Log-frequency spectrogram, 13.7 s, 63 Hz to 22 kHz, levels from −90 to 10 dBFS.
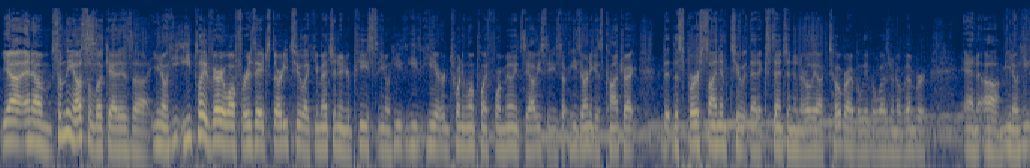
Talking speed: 290 wpm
